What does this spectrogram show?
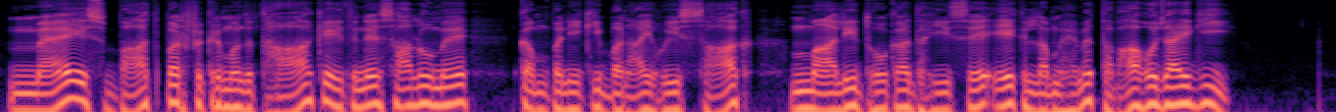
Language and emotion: Urdu, fearful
